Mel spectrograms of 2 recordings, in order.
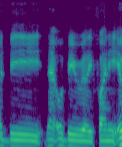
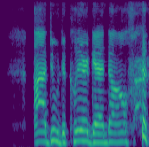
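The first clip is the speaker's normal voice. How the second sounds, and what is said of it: Put-on old Southern US accent. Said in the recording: “It would be like a Gone with the Wind accent ... that's my only southern phrase”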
